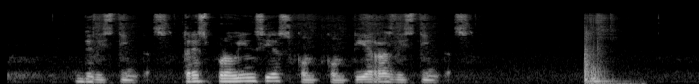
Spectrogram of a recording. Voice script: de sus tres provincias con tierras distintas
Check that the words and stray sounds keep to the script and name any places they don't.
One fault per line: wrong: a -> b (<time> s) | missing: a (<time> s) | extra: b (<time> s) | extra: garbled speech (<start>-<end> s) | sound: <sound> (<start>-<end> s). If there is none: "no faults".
wrong: sus -> distintas (0.9 s)
extra: con (3.2 s)
sound: thud (5.8-6.5 s)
